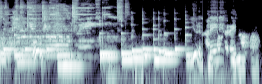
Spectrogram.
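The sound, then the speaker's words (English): An incoming call ringtone plays on a computer: a loud, bright melodic tune of stepped, sustained notes, growing choppier toward the end before cutting off abruptly. “Kim Whitley is gonna call and my calls go through my computer.”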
